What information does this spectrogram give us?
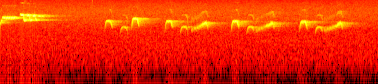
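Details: Narcissus flycatcher singing while feeding, pausing between phrases, on a woodland walk in Kita-Harima, Hyōgo, Japan: clear high whistled phrases, a bright opening note then repeated pairs of rising slurred whistles about every half second.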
